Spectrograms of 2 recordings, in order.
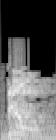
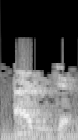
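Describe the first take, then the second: First: The final consonant is held and stops abruptly. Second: The final consonant is released with an echoing bounce. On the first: The speaker calls it wrong. "Ketika kita belum memberikan sifat yang seharusnya pada huruf jim ini, misalnya as-saut itu yanhabis, tertahan" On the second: The speaker calls it right. "bergetarnya atau memantulnya huruf tersebut ketika diucapkan"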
